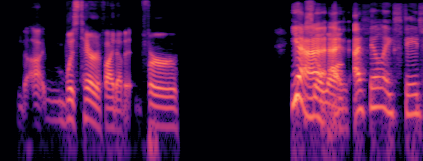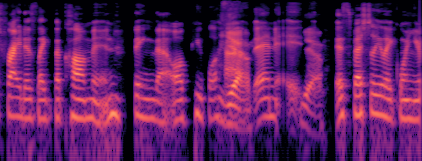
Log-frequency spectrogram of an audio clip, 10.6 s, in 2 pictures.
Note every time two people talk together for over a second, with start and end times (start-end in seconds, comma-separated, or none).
none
